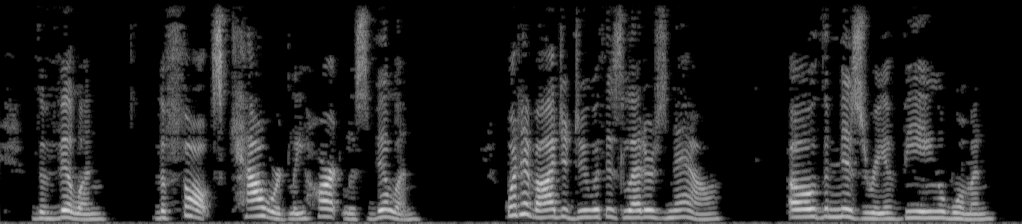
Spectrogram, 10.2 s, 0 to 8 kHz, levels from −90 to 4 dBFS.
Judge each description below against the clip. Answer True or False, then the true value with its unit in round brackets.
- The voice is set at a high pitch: True (235 Hz)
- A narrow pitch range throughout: False (4.7 semitones)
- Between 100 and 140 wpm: True (135 wpm)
